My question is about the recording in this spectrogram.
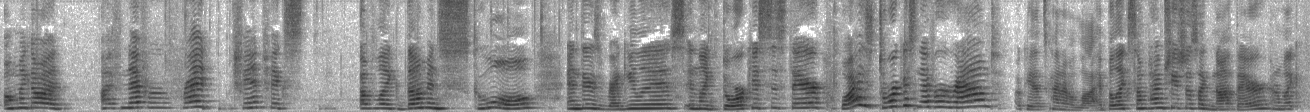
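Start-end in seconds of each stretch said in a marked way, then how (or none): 0.0-10.0 gushing excitement. Retold or imitated. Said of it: "I was like".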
